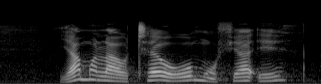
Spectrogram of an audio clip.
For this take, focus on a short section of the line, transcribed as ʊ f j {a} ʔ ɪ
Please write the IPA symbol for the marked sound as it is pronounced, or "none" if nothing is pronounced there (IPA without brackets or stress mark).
a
